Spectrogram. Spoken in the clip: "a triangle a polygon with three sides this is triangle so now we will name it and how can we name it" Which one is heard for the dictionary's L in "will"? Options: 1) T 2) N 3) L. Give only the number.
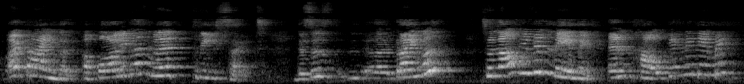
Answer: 2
